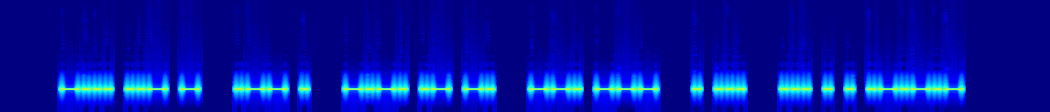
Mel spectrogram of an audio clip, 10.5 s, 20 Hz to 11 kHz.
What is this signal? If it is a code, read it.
Morse code, heard as a keyed tone, about 21 wpm, 700 Hz. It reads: BUT WE CAN GO ES SEE.
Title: Sentences from Top 100 Words and Abbreviations 22wpm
